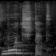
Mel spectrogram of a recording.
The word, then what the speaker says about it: Mondstadt: the actual word, like the actual pronunciation of it is Mondstadt. Mondstadt, like the D is a bit hard maybe, but it's not like a hard word, hard sounding.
